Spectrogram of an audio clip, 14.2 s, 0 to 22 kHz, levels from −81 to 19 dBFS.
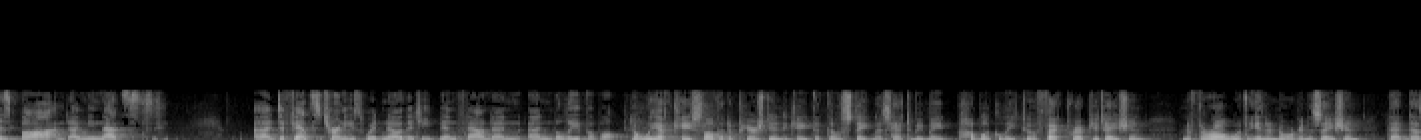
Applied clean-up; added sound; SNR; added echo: none; none; none; none.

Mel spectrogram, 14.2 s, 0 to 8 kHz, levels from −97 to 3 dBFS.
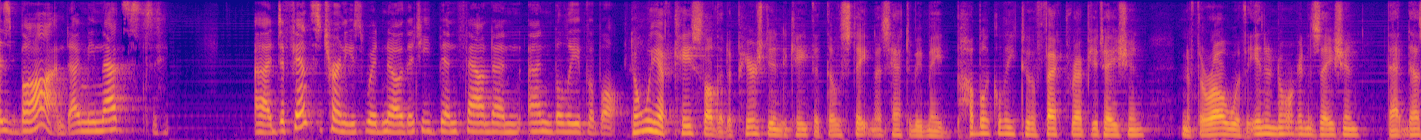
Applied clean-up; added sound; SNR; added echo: neural separator model SepFormer DNS4.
